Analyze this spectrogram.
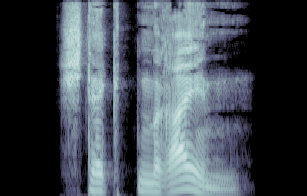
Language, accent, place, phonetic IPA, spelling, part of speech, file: German, Germany, Berlin, [ˌʃtɛktn̩ ˈʁaɪ̯n], steckten rein, verb, De-steckten rein.ogg
- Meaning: inflection of reinstecken: 1. first/third-person plural preterite 2. first/third-person plural subjunctive II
